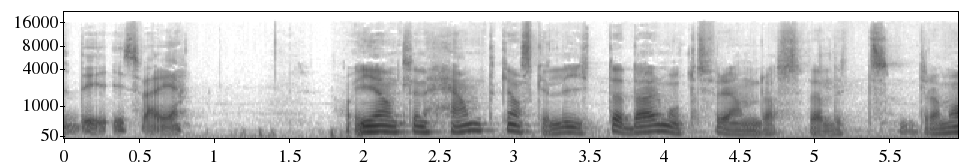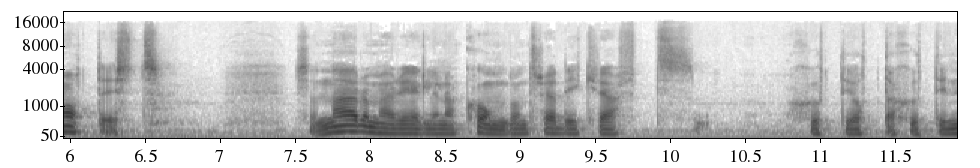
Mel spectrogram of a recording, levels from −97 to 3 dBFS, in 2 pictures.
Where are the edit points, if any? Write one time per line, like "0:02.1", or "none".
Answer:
0:04.2

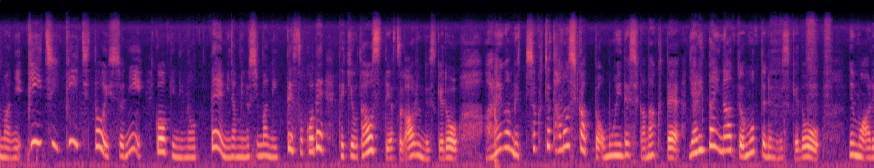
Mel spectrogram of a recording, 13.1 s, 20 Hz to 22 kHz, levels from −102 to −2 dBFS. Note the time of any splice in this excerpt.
0:02.3
0:10.3

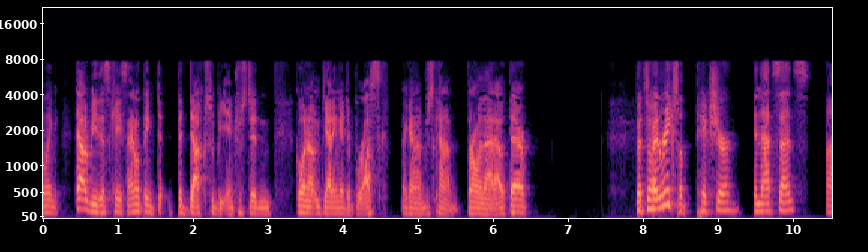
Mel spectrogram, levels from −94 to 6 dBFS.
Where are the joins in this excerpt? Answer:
0:08.5

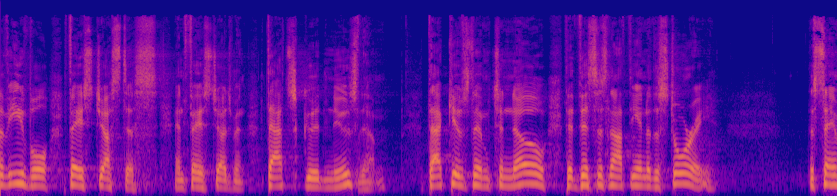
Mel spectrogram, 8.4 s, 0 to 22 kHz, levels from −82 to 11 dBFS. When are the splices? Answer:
0:03.6
0:04.9

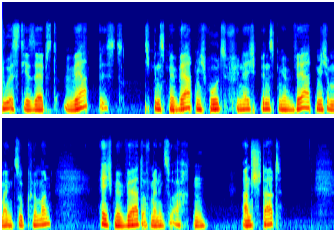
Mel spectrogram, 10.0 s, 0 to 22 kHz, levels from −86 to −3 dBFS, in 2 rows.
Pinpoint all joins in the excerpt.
0:02.1
0:05.2
0:06.6
0:07.4

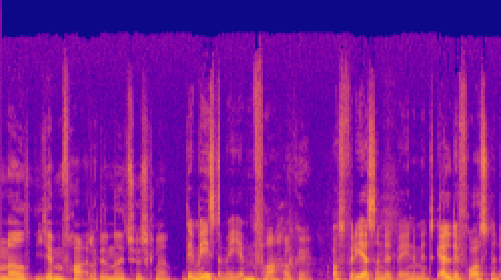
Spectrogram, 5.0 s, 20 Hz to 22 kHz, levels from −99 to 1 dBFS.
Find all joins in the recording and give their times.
0:01.0
0:02.2

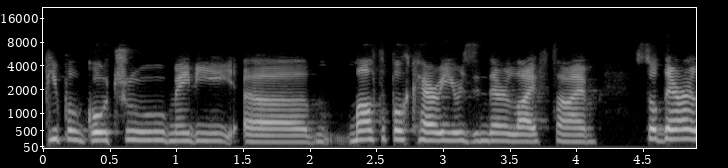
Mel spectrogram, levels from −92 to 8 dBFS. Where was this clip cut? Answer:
none

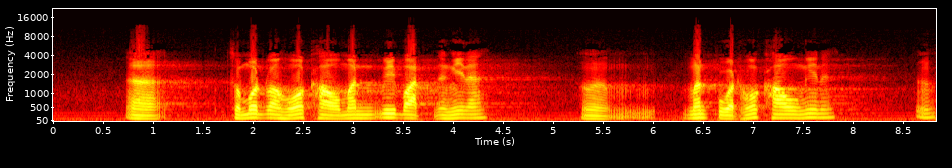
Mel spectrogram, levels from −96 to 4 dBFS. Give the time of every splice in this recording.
none

